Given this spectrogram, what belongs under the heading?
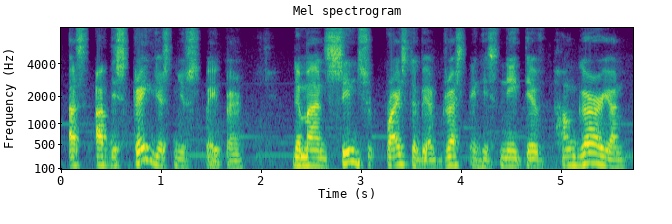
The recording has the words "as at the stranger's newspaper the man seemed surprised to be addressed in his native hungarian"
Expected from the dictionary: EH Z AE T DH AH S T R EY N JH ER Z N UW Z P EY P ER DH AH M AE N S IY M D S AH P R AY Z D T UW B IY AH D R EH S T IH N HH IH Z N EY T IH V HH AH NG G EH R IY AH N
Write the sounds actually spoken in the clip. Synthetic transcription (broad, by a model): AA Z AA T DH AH S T R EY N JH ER S N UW S P EY P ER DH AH M AE N S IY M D S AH P R AY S T UW B IY AH D R EH S T IH N HH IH S N EY T IH V HH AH NG G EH R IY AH N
